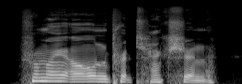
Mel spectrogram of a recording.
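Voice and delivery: muffled, slightly high mumble, words smothered. Alexandra answers Constance with her face pressed against the table, a muffled mumble. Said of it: "Alexandra mumbled, with her face still pressed against the table".

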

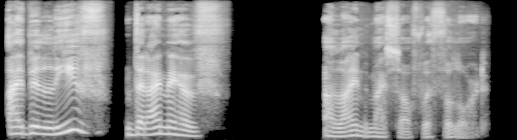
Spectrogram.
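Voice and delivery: unsure, hesitating delivery, slightly high. A narrator reads a character beginning an explanation, hesitant. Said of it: "sounding hesitant".

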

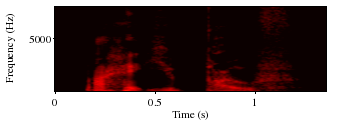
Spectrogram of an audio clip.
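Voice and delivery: dry delivery. Reading Ron's reply to Harry and Hermione, said dryly. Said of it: "Ron said equally dryly".

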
